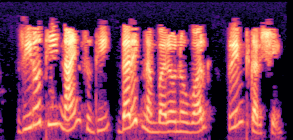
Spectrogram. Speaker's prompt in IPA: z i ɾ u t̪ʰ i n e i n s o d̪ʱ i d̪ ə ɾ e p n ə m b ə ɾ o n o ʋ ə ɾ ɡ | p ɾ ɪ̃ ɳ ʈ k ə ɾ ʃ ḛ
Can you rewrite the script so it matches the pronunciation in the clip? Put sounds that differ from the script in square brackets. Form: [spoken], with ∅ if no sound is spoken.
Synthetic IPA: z i ɾ [o] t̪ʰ i n [a] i n s [u] d̪ʱ i d̪ ə ɾ e [k] n ə m b ə ɾ o n o ʋ ə ɾ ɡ | p ɾ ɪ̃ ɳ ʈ k ə ɾ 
